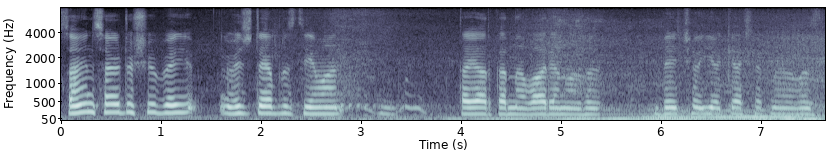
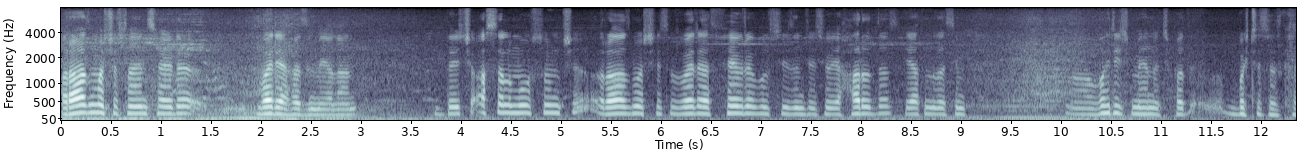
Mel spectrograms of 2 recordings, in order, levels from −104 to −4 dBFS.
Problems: constant background noise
